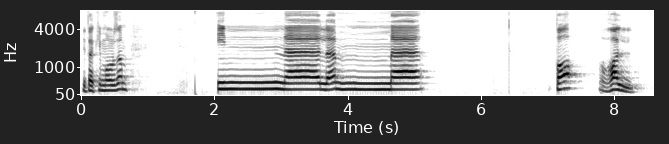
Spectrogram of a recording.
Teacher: Удержание назализации в размере двух огласовок. После назализации долгота в размере двух огласовок фатха над буквой мим.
